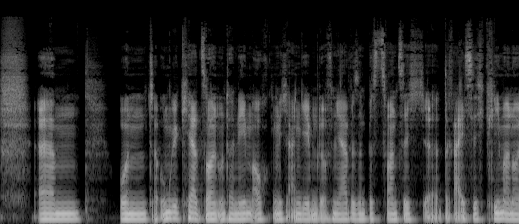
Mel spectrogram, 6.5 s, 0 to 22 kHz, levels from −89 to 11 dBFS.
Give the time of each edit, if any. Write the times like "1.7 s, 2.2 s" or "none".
1.9 s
